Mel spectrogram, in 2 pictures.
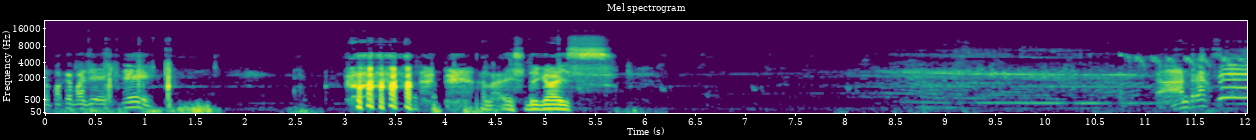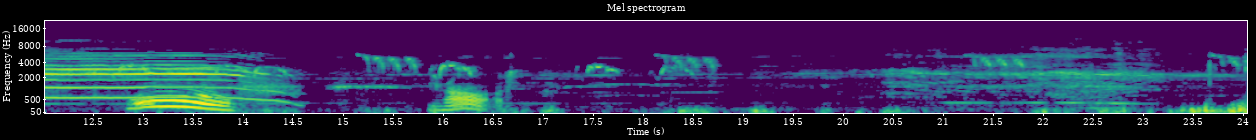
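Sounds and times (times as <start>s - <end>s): small birds chirping trills: 0.0s - 24.0s
loud drawn-out cry: 11.8s - 14.7s.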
